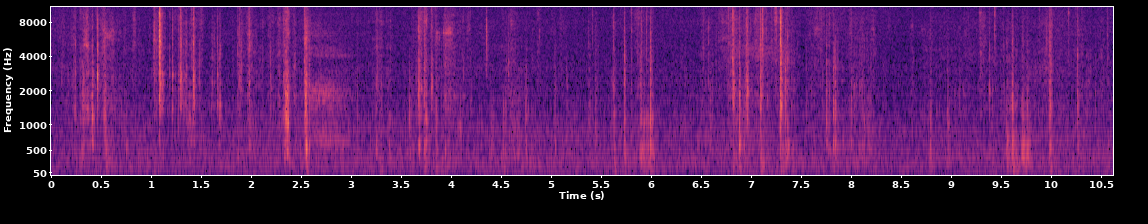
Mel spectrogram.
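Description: Scattered sharp plastic clicks and rattles, in small clusters, as a steering-column clock spring is handled and worked loose and its connector unplugged.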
